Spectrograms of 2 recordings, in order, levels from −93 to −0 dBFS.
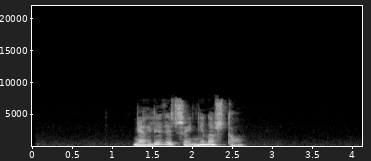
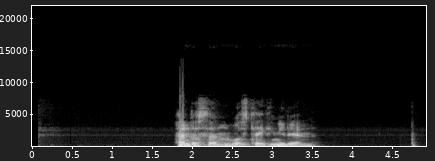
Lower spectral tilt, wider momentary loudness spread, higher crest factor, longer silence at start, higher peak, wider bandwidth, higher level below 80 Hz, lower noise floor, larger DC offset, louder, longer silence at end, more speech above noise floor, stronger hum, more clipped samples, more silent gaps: second, -5.5 dB/octave vs -7.5 dB/octave; first, 16 LU vs 7 LU; second, 16 dB vs 22 dB; second, 1.25 s vs 1.8 s; about the same, -2 dBFS vs 0 dBFS; about the same, 7.6 kHz vs 8 kHz; second, -60 dBFS vs -54 dBFS; about the same, -73 dBFS vs -73 dBFS; neither; first, -15 LUFS vs -18 LUFS; first, 1.5 s vs 0.15 s; about the same, 59 dB vs 56 dB; neither; neither; neither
